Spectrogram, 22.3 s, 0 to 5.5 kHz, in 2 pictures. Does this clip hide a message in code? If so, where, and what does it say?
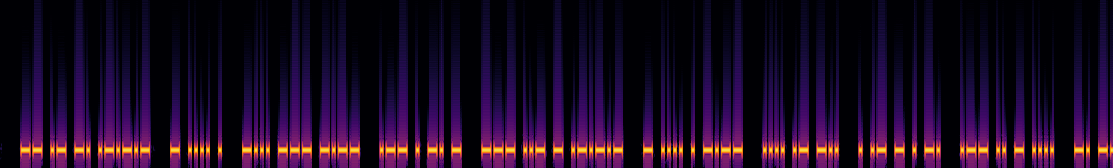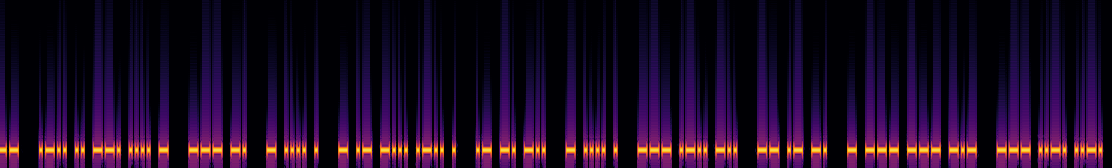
Yes: Morse code from 0.2 to 22.1 s, heard as a keyed tone, about 40 wpm, 600 Hz. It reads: MAN. THE BOY WENT OUT. THEY HAD EATEN WITH NO LIGHT ON THE TABLE AND THE OLD MAN TOOK OFF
